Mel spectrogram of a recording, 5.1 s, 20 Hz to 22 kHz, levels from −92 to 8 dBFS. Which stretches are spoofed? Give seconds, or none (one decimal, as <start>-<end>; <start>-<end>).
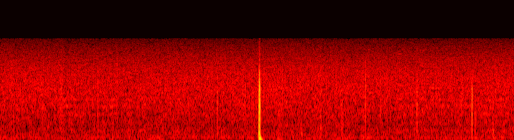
0.6-1.5; 4.0-5.1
